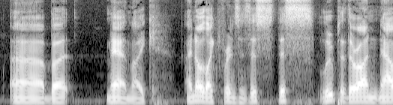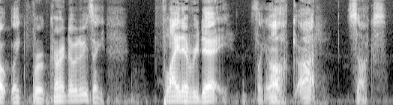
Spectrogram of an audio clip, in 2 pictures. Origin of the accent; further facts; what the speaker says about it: Merrick, New York, United States; my hometown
